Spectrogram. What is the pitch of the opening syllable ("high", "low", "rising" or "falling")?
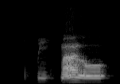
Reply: low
